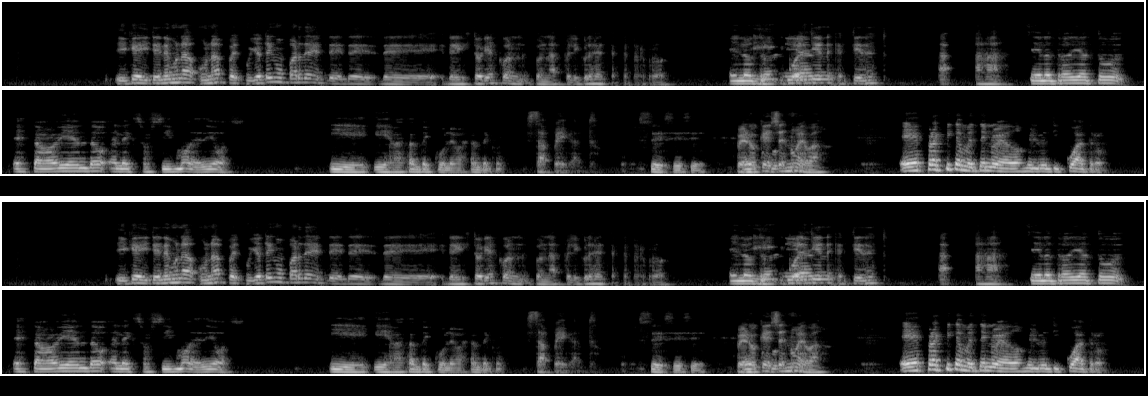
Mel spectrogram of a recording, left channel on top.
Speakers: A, on the right (about 85°); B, on the left (about 35°).
A: ¿Y qué? ¿Y tienes una, una pe- Yo tengo un par de, de, de, de, de historias con, con las películas de terror.
B: El
A: ¿Y
B: otro
A: cuál
B: día,
A: tiene, tienes? Ah, ajá,
B: sí, el otro día tú estaba viendo El Exorcismo de Dios y, y es bastante cool, es bastante cool.
A: Zapegato.
B: Sí, sí, sí.
A: ¿Pero
B: Es, muy
A: qué? ¿Esa es
B: cool.
A: nueva?
B: Es prácticamente nueva 2024,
